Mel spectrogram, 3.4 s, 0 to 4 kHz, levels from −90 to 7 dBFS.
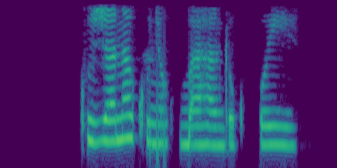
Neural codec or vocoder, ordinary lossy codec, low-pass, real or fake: none; AAC, 16 kbps; 3.6 kHz; real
